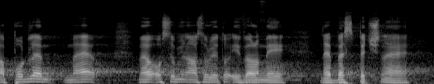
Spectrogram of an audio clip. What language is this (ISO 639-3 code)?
ces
